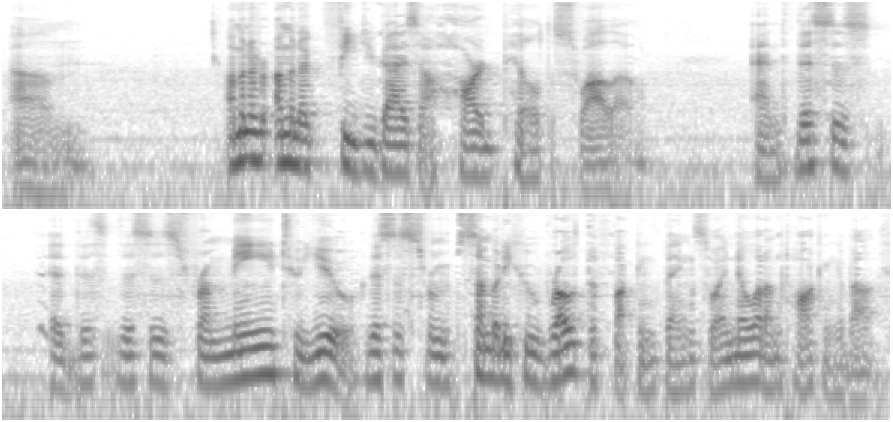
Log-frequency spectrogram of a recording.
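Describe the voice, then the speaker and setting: A man's voice: fairly low pitch, lively intonation, normal speed, creaky, a bit bright, slight background noise. A man hosting a casual interview chat, speaking in a frank, blunt and emphatic way. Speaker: writer, voice actor and host of the series.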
